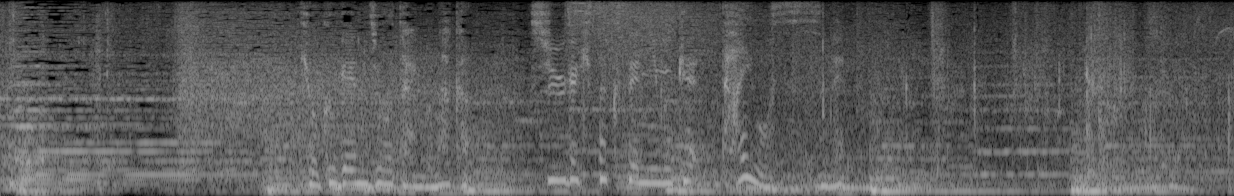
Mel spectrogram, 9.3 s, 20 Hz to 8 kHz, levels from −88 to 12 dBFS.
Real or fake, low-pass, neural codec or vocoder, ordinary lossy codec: real; none; none; none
